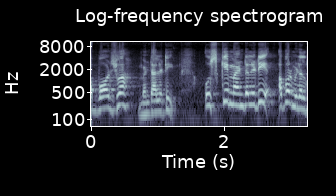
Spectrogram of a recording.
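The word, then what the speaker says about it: bourgeois: देखने में लगता है क्या है ये, बॉर्जियस, क्या लगता है, बॉर्जियस। अब चाहे इसको आप जो मर्जी बोल दो, इसका सही प्रोनाउंसिएशन होता है बॉर्जुआ, बॉर्जुआ। अब ये देखो फ्रेंच वर्ड है तो अपने इसमें जाएंगे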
